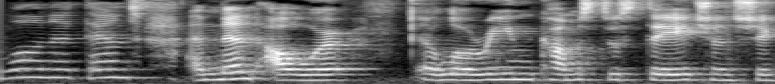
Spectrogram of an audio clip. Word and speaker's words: Loreen: That is, of course, Sweden, Loreen, or Loreen in Swedish pronunciation.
